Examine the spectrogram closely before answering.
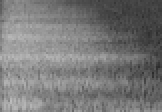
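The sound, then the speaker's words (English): A single deep breath taken during a mindfulness exercise: a soft, airy rush of breath that starts strongly and slowly fades away over about a second. “I'd like to invite you to take a few deep breaths. Breathe in”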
